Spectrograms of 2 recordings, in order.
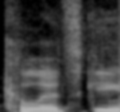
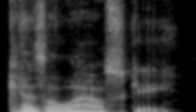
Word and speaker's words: Keselowski: all well uh Brad kitzski and Bubba walls fell out of NASCAR's Cup playoffs spot after do David David I'm gonna educate you it's pronounced Keselowski we already established some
